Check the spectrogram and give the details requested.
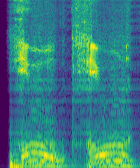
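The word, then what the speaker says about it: hymn: हिम an silent रहता है दोस्तों इसमें।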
